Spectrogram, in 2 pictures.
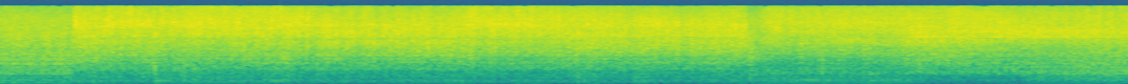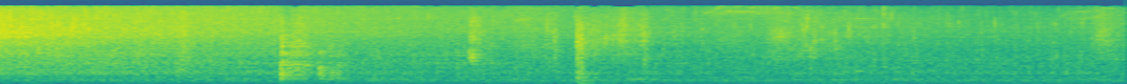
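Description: Vegetables and freshly added dinosaur kale sizzling loudly in a hot wok as the kale wilts. The sizzle dies down after about eight seconds, with a few sharp knocks, and then goes on more quietly.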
